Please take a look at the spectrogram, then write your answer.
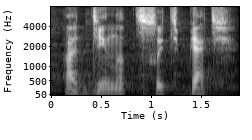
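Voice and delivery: plain reading voice

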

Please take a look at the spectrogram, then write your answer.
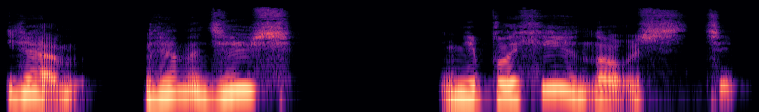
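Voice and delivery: put-on high, slow, quavering old aunt; a fluttery spinster asking in fear; trembling voice. A narrator's reading. Aunt Pittypat asks Scarlett in a trembling voice. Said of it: "с дрожью в голосе вопросила".

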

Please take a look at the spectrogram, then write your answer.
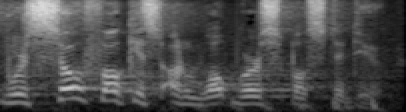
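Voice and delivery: ordinary talk, nothing marked

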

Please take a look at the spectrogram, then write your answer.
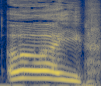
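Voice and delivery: loud, high "ow"; sudden high cry of pain; pained yelp. A narrator's reading. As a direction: yelp from a smack on the head. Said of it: "получив крепкий подзатыльник".

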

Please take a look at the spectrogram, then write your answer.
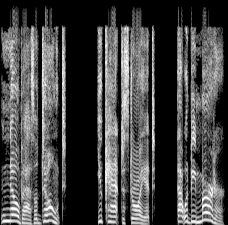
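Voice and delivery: high, loud cry to stop; alarmed plea. A narrator's reading. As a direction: desperately beg someone to stop. Dorian stops Basil destroying the picture.

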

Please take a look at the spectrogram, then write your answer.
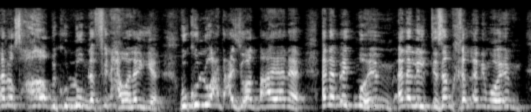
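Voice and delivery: put-on high-pitched, overjoyed young man; imitated wild excitement. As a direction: act out a lad amazed he matters now. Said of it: "الولد رجع لنا هيتجنن". (تقليد شاب هيتجنن من الفرحة)

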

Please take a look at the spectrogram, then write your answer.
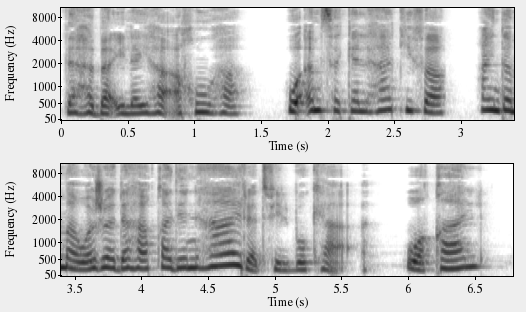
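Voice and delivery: ordinary delivery

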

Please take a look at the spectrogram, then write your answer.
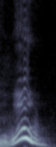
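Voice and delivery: high, loud woo; celebratory whoop. Real, not acted. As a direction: let out a loud, high cheer. Celebrates bringing talk full circle.

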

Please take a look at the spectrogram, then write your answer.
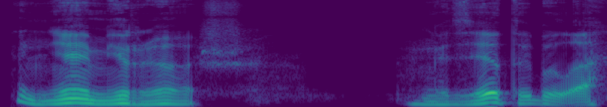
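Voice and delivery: slow, low rasping voice; sick husband croaking at his wife; hoarse croak. Acted. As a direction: croak it out weakly. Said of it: "прохрипел Мамонов".

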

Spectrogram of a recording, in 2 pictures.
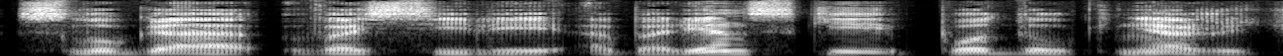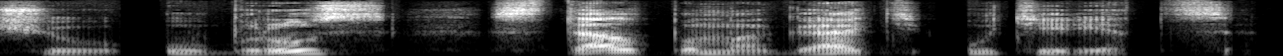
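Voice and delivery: ordinary delivery, nothing marked

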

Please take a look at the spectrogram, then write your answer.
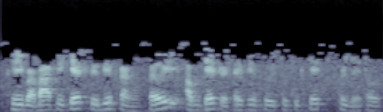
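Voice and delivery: usual speaking voice

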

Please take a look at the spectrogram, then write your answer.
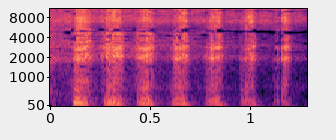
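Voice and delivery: long high snickering "hehe"; airy, rattling run of chuckles; sly chuckle. A narrator's reading. 武刚 brushing off the concern, chuckling. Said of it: "武刚笑了".

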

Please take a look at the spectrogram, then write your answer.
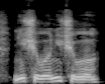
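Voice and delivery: plain reading voice

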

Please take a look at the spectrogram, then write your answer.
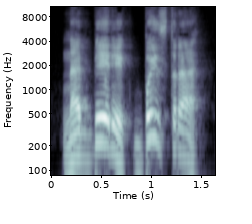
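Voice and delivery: loud urgent shout. A narrator's reading. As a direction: yell the order to get out. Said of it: "закричал Кузнецов".

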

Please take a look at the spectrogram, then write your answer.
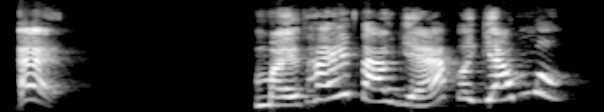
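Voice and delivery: put-on very high-pitched old demon hag, cackling between phrases. Old demon woman mocking the frightened girl, high cackling voice. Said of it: "Bà làm vậy đó các bạn".

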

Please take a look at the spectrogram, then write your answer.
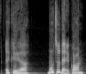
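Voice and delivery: high, fast sneering woman's call; shrill voice. A narrator's reading. Scheming sister-in-law mocking from the doorway, shrill and fast. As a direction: ring out mocking and sharp. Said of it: "giọng nói lanh lảnh vang lên".

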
